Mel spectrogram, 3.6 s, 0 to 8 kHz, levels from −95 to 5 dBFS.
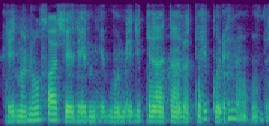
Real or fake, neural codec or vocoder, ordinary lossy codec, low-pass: fake; autoencoder, 22.05 kHz, a latent of 192 numbers a frame, VITS, trained on one speaker; none; 7.2 kHz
